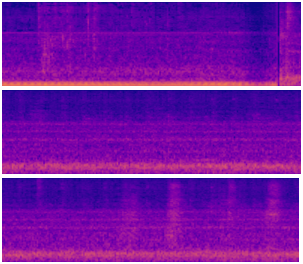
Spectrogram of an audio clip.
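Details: A low engine rumble stops abruptly, followed by steady indoor background noise with a few faint clicks and no animal sound.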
